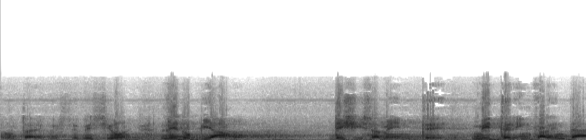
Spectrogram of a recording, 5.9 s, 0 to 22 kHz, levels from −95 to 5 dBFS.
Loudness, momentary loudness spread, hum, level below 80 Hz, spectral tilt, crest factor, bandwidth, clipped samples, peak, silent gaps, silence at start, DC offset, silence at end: -12 LUFS; 10 LU; none; -34 dBFS; -5 dB/octave; 12 dB; 10 kHz; under 0.1%; 0 dBFS; none; 0 s; under 0.1%; 0 s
